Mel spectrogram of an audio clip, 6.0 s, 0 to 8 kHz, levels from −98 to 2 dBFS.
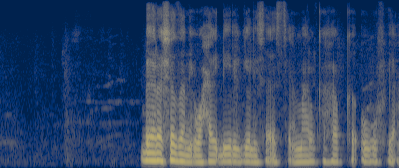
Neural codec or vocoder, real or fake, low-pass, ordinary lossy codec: none; real; none; none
